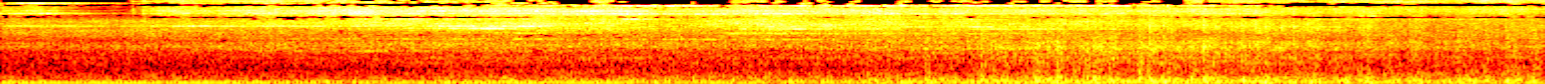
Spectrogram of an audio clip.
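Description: Tri-Rail commuter train's double-deck coaches rolling past along the platform: a steady low rumble that grows louder and rougher, with wheel and car rattle, about halfway through.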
